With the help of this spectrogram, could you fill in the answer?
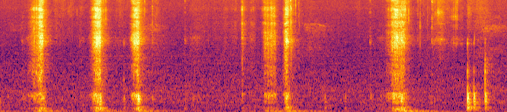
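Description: A chisel shaves the end of a solid, light basswood spoon blank in a series of short, rasp-like scraping strokes, separated by quiet pauses. Each stroke has a dull low body with a bright, high scratch on top.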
